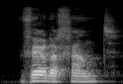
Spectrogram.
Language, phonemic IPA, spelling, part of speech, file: Dutch, /ˈvɛrdərˌgant/, verdergaand, verb / adjective, Nl-verdergaand.ogg
- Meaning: comparative degree of vergaand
